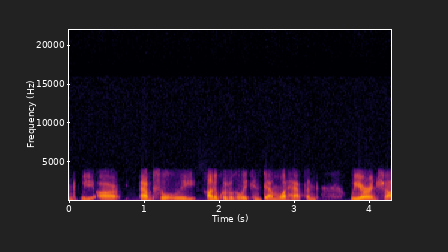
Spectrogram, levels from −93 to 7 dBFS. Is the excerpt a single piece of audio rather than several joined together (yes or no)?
yes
